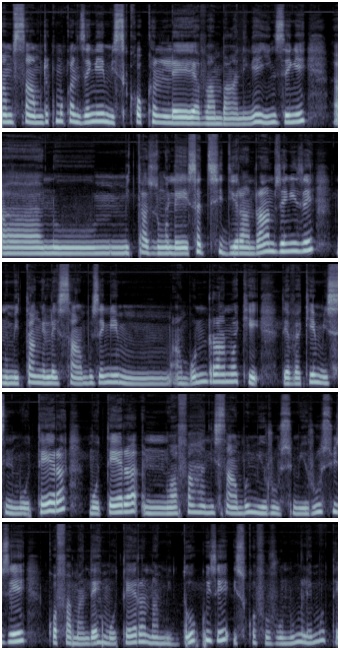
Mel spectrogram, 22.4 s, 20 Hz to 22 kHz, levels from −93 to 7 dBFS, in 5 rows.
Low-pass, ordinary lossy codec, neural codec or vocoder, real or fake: none; none; vocoder, 44.1 kHz, 128 mel bands every 512 samples, BigVGAN v2; fake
